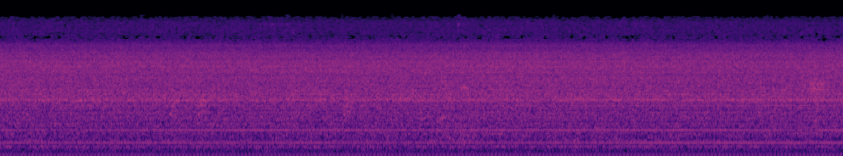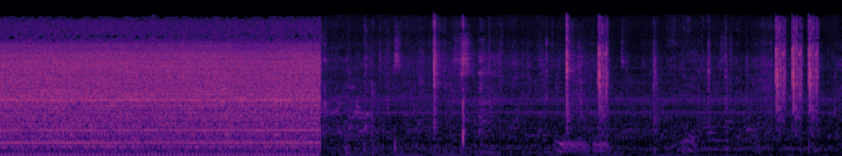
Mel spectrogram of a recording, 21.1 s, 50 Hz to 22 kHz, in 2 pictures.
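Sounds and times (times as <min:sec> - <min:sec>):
mechanical running noise: 0:00.0 - 0:14.6.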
